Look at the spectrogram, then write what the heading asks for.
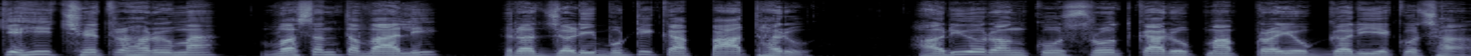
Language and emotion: Nepali, neutral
